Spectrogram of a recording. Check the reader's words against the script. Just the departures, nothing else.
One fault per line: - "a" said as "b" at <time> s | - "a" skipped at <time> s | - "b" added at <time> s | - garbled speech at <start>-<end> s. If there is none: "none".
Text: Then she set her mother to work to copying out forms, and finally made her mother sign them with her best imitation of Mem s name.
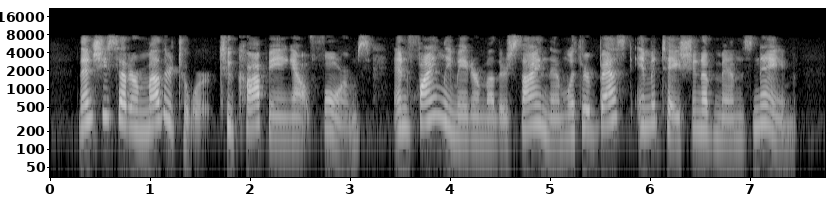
none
